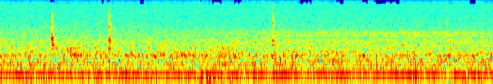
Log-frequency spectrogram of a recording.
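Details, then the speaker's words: Philips console stereo tube receiver, first power-up during checkout, no tubes wiggled yet: steady low buzz through the output with faint clicks and ticks, no program audio; buzz source unknown. "So I'm just hearing a buzz. Some other little clicky things happening."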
